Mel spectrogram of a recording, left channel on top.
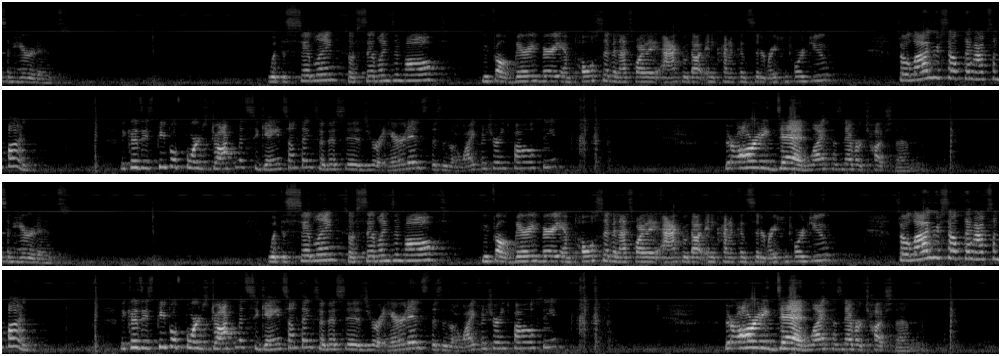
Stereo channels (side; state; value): left; quieter; 4.6 dB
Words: inheritance. With the sibling, so siblings involved, who felt very, very impulsive, and that's why they act without any kind of consideration towards you. So allow yourself to have some fun. Because these people forged documents to gain something. So this is your inheritance. This is a life insurance policy. They're already dead. Life has never touched them.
